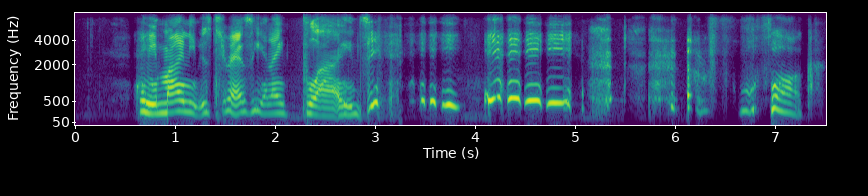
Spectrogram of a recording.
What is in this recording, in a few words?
voice message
